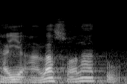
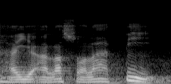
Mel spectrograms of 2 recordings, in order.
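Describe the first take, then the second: First: The last word ends with a u vowel. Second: The last word ends with an i vowel. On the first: The word wrongly takes the nominative case. The speaker calls it wrong. "bukan hayya ala sholatu" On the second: The word follows a preposition and takes the genitive case. The speaker calls it right. "jadi huruf menjarkan harusnya hayya ala sholati"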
